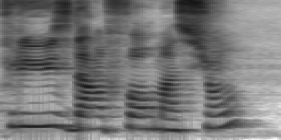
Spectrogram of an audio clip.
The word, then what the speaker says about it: plus d'informations: É, vai aprender também que é plus D, aqui eu vou pronunciar o S, né? Lembrando de como ela pronunciou, como essa voz aí mecânica pronunciou. Uh, plus d'informations, plus d'informations, mais informações, no, que é o O.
